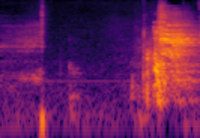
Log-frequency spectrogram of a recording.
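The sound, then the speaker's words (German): A single loud sneeze erupts after a brief quiet moment, a sharp breathy burst that lingers for about half a second, preceded by a faint soft click. “Gesundheit.”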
